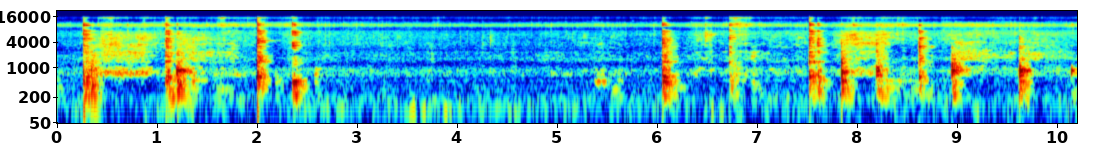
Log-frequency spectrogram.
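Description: Metal spoon stirring and scraping against the inside of a stainless steel pot over a light sizzle. A few knocks and scrapes come early, then a pause, then a quicker run of strokes from about halfway through.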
